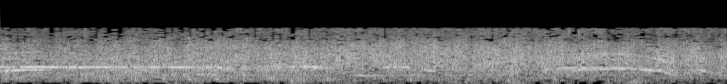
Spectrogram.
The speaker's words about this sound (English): Clap your hands unto Jesus.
